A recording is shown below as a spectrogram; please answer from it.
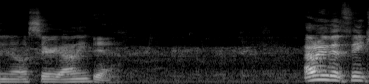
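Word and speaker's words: Sirianni: I don't even think how do you say the coach's name Nick serani serani I was going to put a t in there for some reason Tino or something you know serani yeah I don't even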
